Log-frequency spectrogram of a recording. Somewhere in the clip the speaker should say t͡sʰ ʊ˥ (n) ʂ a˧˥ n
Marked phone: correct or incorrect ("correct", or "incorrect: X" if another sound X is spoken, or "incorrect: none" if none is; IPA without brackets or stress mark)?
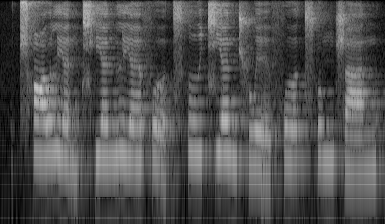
incorrect: ŋ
